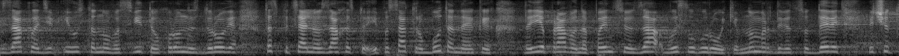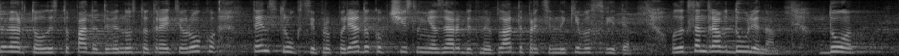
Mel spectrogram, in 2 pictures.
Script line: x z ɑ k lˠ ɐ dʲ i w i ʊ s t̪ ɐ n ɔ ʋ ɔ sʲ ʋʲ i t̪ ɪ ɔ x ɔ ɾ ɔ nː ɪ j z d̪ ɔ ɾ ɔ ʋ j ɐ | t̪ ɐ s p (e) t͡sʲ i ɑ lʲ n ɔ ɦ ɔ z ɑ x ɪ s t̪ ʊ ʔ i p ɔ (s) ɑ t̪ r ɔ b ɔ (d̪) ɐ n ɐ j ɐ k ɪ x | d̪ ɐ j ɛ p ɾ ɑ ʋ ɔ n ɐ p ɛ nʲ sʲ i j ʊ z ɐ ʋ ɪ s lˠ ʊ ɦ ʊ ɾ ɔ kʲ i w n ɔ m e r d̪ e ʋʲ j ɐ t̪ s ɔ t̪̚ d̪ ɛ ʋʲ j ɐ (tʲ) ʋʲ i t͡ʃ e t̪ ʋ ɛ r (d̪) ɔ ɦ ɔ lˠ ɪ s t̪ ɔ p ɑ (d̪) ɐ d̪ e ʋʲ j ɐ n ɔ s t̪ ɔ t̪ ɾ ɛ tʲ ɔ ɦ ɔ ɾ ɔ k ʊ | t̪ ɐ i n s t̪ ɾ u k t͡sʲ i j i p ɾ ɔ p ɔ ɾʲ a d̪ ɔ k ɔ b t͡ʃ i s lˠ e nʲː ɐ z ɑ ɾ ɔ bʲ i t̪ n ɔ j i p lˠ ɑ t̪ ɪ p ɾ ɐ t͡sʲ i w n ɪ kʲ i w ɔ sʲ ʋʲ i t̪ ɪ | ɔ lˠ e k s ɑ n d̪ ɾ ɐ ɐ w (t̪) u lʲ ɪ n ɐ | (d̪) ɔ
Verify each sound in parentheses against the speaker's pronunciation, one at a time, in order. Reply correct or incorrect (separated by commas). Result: correct, correct, incorrect, correct, incorrect, correct, incorrect, correct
